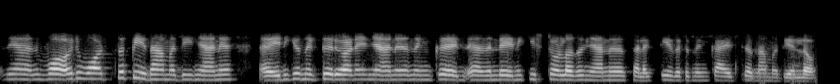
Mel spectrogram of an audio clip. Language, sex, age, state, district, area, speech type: Malayalam, female, 18-30, Kerala, Wayanad, rural, conversation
